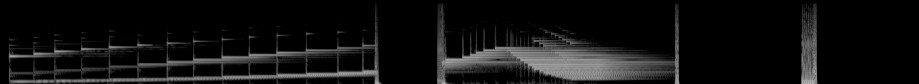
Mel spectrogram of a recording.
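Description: At 3.75 s and again at 6.76 s a live cable is pulled and plugged in. A pop gives way to near silence for 0.64 s and then 1.36 s, and a brief burst of mains buzz sounds as the plug tip touches, 60 Hz for 44 ms the first time and 50 Hz for 115 ms the second. A second pop brings the sound back at 4.45 s and 8.16 s. The framing pops and the mains hum set it apart from a clean digital dropout.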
